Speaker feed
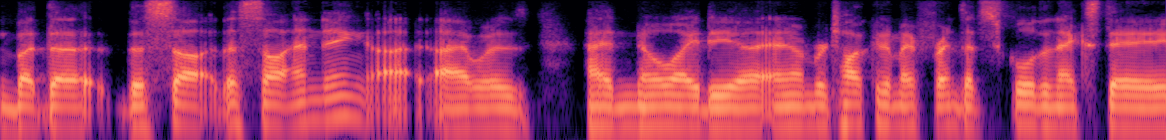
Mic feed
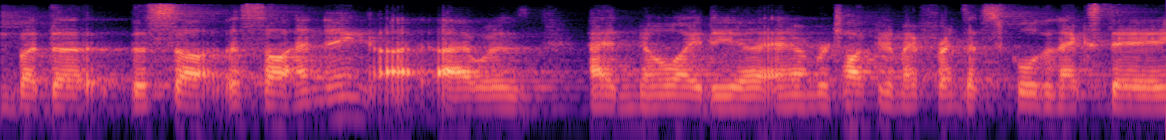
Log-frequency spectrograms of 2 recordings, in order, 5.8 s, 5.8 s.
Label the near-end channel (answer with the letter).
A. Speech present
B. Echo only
B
